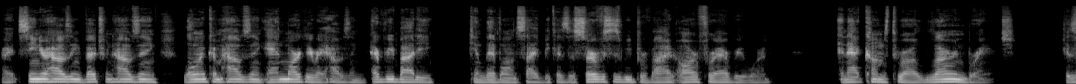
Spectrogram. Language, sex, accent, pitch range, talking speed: English, male, American, 115-130 Hz, 180 wpm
